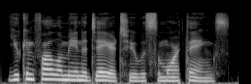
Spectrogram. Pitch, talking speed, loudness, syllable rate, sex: 190 Hz, 310 wpm, -17 LUFS, 6.3 syllables/s, female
